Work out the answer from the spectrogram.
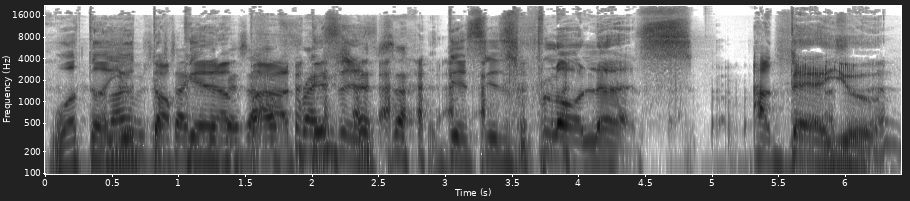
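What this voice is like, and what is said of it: Poor French accent, sounds Jamaican. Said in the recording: “does not know what a French accent sounds like ... That's Jamaican.”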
